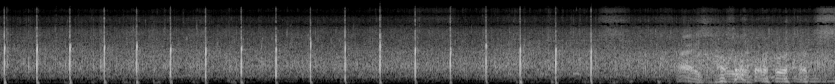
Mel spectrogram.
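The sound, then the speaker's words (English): Rhythmic clapping from an audience giving a standing ovation, a long steady run of sharp, evenly spaced claps over a noisy crowd bed, which then gives way to a louder murmur with talking. “You're getting a standing ovation. You haven't even said anything.”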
